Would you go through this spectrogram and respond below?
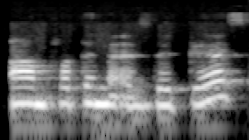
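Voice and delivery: normal talking voice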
